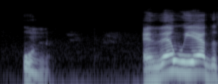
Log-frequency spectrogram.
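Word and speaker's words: unë: Remember for I in Albania, you're going to say un the e with two dots, it's always silent when you speak Albanian.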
